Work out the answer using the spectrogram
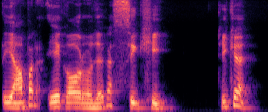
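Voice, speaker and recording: A man's voice: fairly high pitch, moderate pace. A man teaching a grammar lesson for exam prep, going through answers step by step and answering his own questions. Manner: explains answers step by step, asking and answering himself.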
